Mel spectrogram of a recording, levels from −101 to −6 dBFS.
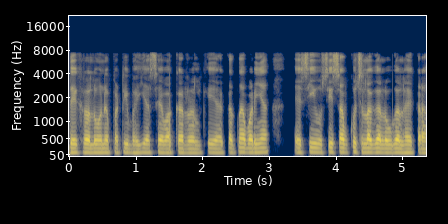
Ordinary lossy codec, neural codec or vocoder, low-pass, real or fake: none; none; 7.2 kHz; real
